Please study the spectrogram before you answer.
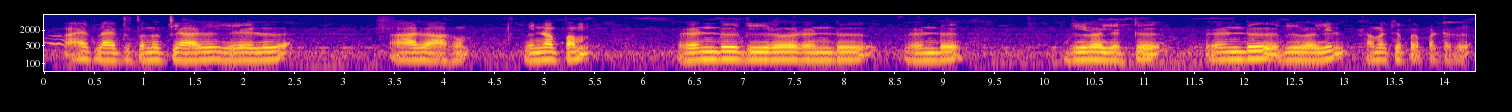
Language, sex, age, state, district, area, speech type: Tamil, male, 60+, Tamil Nadu, Thanjavur, rural, read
